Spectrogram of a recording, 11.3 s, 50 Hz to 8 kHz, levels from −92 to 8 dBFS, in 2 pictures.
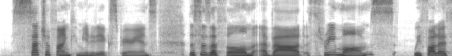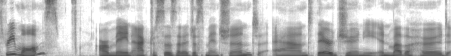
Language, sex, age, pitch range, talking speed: English, female, 30-49, 180-210 Hz, 150 wpm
